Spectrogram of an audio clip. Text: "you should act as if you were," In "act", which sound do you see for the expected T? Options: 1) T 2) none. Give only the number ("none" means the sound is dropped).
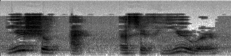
1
